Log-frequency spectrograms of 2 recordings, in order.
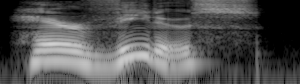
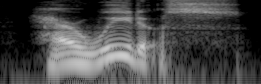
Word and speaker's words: Hervidus: Hervidus, as it's written in the charter, is spelled H-E-R-V, V as in Victor, by the way, I-D-U-S. Now, that is clearly the Latinized version of whatever the name was. But in Latin, the letter V isn't pronounced as V. It's pronounced as a W, like W. Therefore, you wouldn't read it as Hervidus, you would pronounce it as Hervidus.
